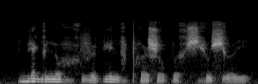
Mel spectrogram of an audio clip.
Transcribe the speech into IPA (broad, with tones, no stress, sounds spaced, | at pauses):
bʲ a˥˨ ɡ ø˧ n o˩ ɦ ɔ̤˩ x v ø˩ pʲ ø˥˨ n a̤˩ pʰ ɤ˩ ʂ o˩˧ p ɵ˩˧ x ʃ ɛ̤˩˧˩ u̯ ɕ ɵ˩ i̯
